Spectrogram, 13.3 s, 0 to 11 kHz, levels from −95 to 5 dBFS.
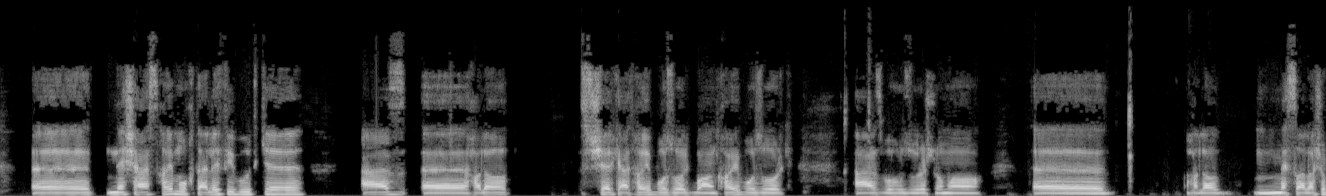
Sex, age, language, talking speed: male, 30-49, Persian, 85 wpm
